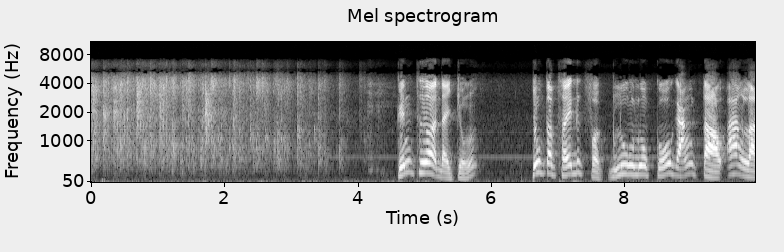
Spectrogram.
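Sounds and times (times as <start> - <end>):
audience applause: 0.0 - 4.1
speech: 4.6 - 5.9, 6.6 - 9.9.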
